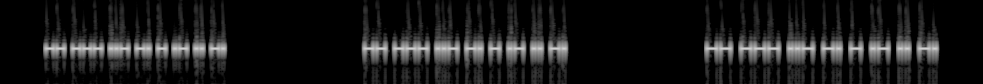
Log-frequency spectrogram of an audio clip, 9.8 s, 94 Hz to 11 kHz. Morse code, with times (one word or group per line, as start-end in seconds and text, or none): 0.5-2.2 MOUNTAIN
3.6-5.7 MOUNTAIN
7.1-9.4 MOUNTAIN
